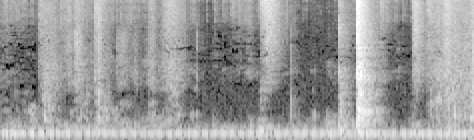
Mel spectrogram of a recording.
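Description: Clothing rustles and knocks against a phone.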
